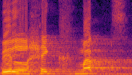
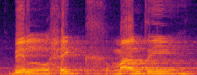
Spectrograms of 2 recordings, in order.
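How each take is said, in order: First: The word ends with a bare t sound. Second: The word ends with t and a vowel.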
